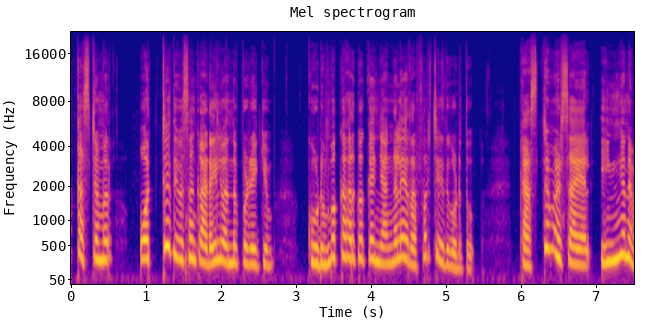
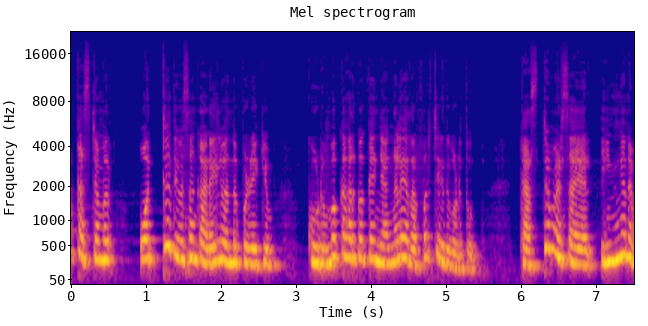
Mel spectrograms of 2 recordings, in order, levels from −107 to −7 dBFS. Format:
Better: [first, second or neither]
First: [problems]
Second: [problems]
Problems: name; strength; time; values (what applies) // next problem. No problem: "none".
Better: first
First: none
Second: room echo; dies away in 0.4 s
